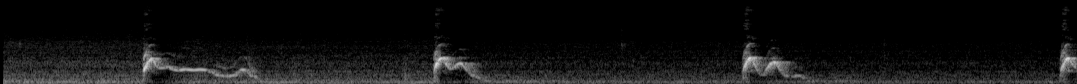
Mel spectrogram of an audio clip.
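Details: Fluffy-coated female Pomeranian puppy born at the shop gives four high whining yelps about every three seconds, each starting sharply then sliding downward with a wavering tail, in an otherwise quiet room.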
